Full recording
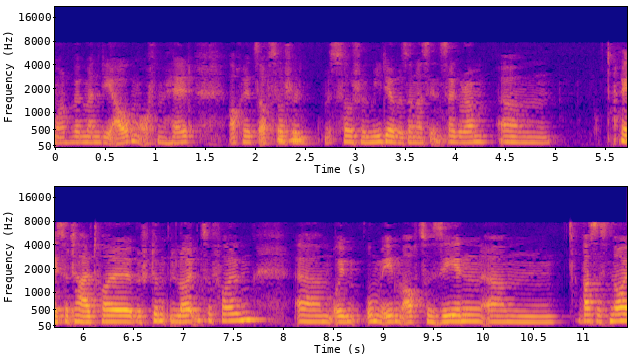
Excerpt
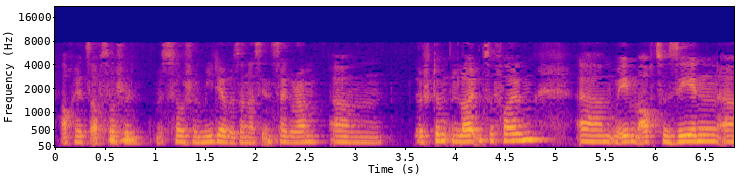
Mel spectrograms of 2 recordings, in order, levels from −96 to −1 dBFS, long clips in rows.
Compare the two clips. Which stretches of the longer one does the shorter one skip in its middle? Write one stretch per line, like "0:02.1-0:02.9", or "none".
0:05.3-0:06.5
0:08.5-0:08.9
